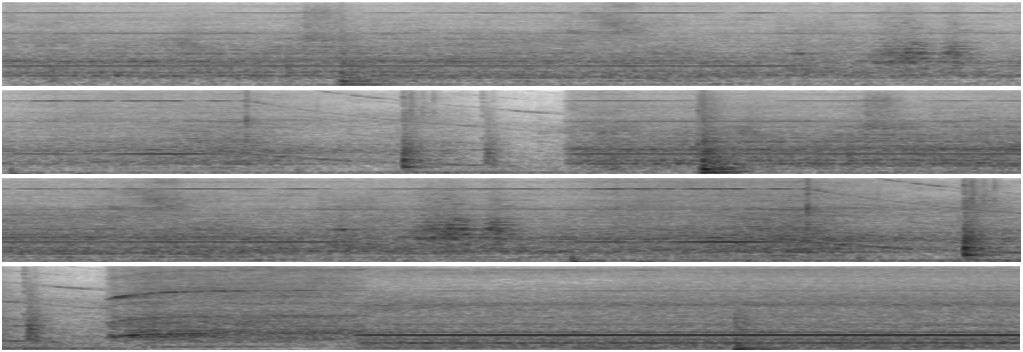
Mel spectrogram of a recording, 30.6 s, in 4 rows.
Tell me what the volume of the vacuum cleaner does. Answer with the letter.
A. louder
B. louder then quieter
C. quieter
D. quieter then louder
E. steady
A.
